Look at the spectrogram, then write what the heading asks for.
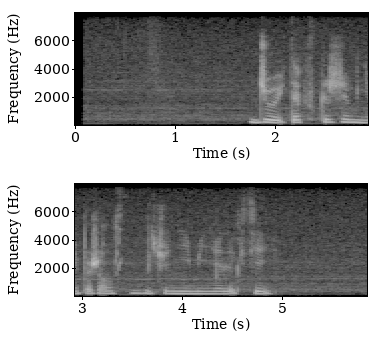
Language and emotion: Russian, neutral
